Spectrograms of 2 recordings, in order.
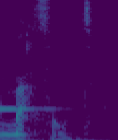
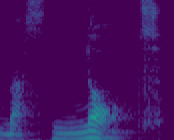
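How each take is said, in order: First: Contracted form, said in a neutral tone. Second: Full form, with strong emphasis on not. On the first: The speaker is stating an ordinary rule. "normal, sensible tone, mustn't is fine" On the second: The speaker is stressing a firm prohibition. "you would emphasize the word not"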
